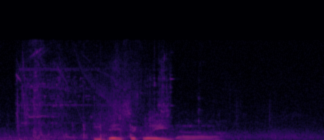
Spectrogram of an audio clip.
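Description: A short electronic chime plays.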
